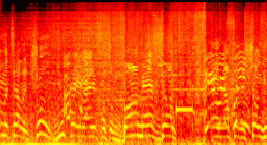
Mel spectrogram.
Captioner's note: beep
